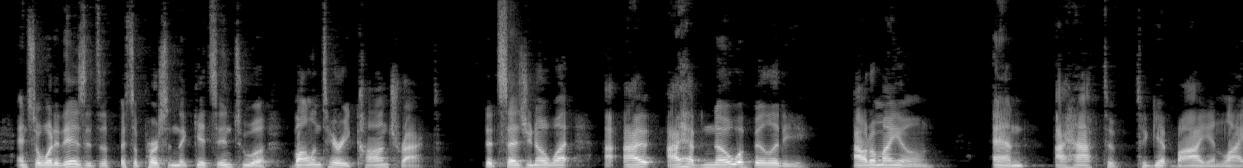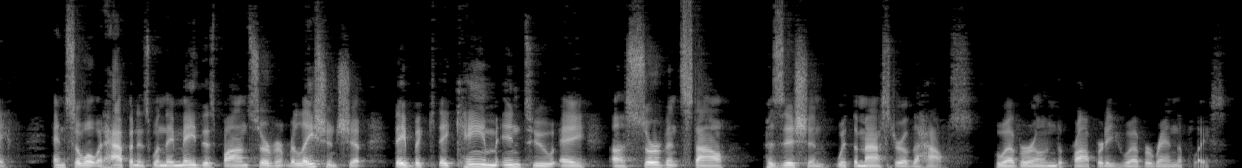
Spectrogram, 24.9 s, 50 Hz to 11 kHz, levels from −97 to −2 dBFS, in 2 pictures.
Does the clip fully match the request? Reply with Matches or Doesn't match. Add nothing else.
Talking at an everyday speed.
Matches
